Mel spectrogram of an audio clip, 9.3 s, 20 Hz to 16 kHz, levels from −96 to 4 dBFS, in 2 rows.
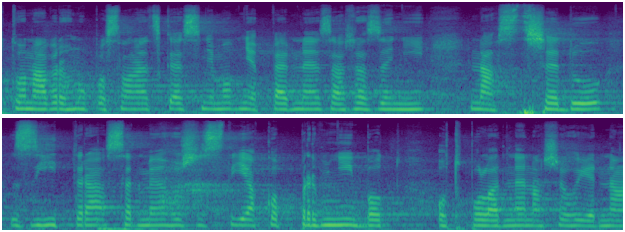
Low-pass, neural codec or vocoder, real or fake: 14.4 kHz; none; real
